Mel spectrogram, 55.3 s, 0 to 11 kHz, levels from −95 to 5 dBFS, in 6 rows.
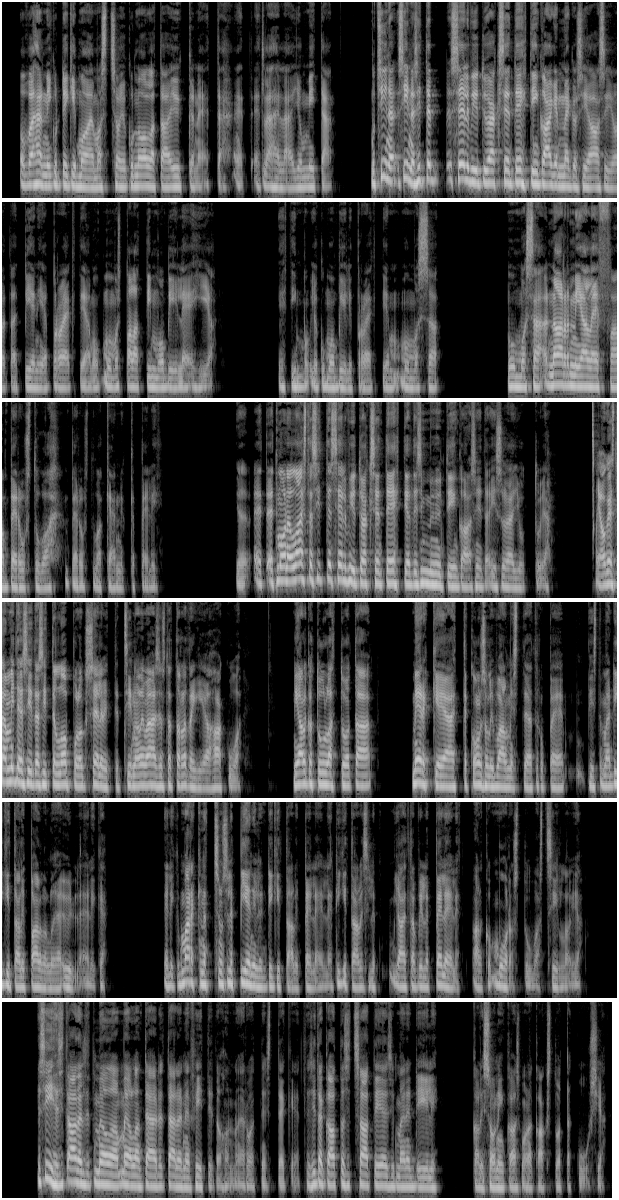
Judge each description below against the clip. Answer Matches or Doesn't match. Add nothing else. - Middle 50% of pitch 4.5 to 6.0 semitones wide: Doesn't match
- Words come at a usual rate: Matches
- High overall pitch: Doesn't match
